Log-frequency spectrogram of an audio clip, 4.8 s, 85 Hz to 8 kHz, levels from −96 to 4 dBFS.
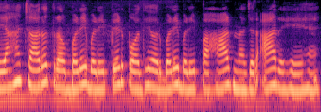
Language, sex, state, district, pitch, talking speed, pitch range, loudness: Hindi, female, Jharkhand, Garhwa, 225 Hz, 185 wpm, 220-245 Hz, -14 LUFS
